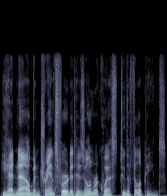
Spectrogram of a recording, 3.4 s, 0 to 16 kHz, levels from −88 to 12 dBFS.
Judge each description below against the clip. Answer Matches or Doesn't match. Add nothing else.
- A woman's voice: Doesn't match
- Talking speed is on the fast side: Matches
